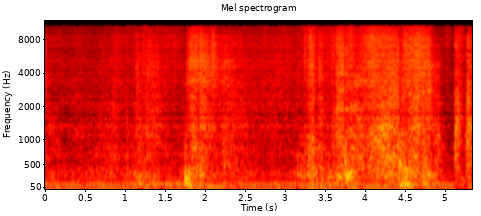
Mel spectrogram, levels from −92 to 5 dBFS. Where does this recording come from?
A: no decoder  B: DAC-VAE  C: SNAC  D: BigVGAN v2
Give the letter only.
C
